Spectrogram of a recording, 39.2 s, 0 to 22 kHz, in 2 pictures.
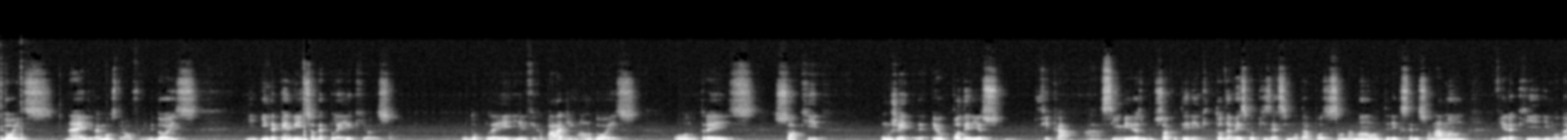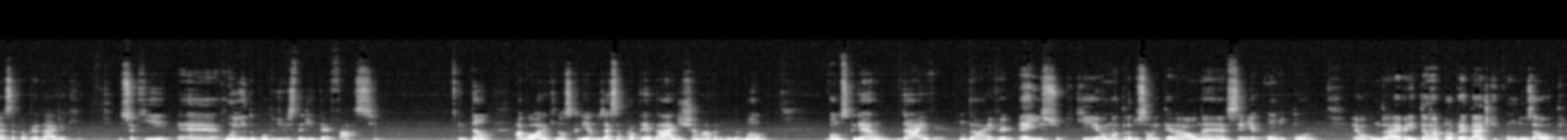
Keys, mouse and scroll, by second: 0.0 2, 0.2 Return, 1.9 click, 2.9 click, 3.8 space, 6.8 Escape, 8.4 click, 17.6 click, 26.8 click.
